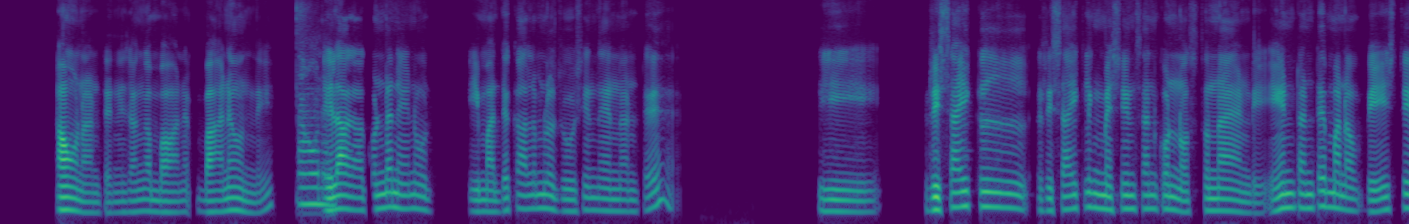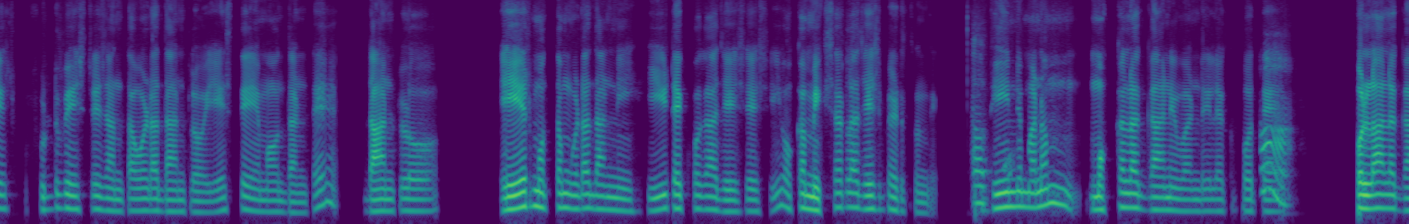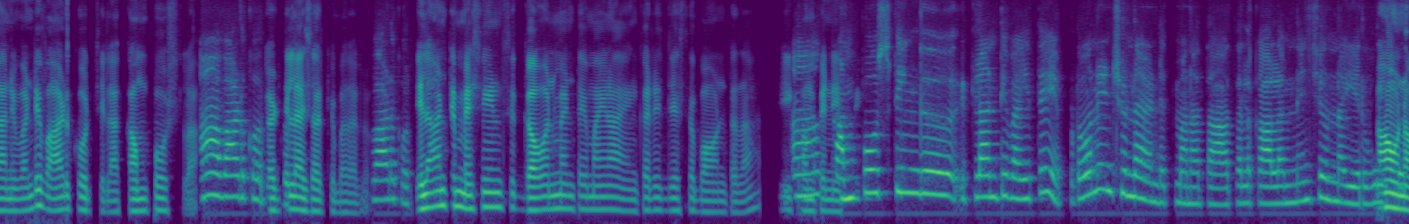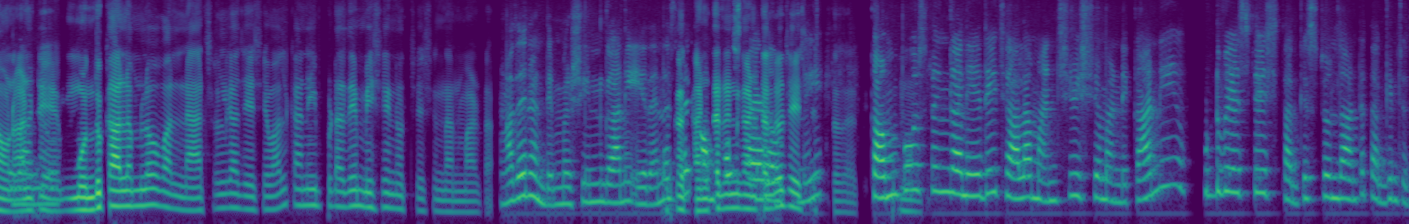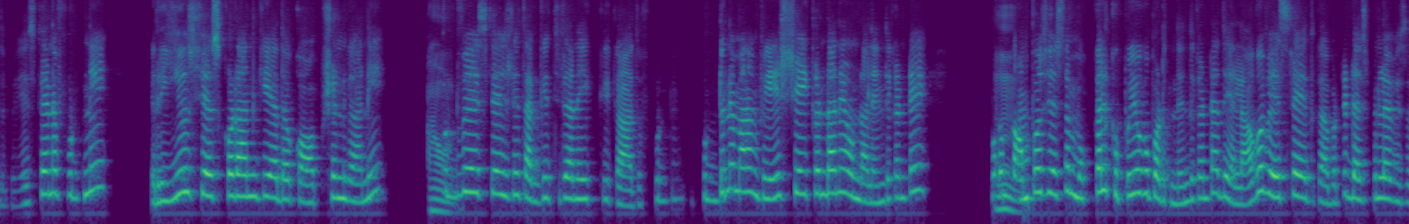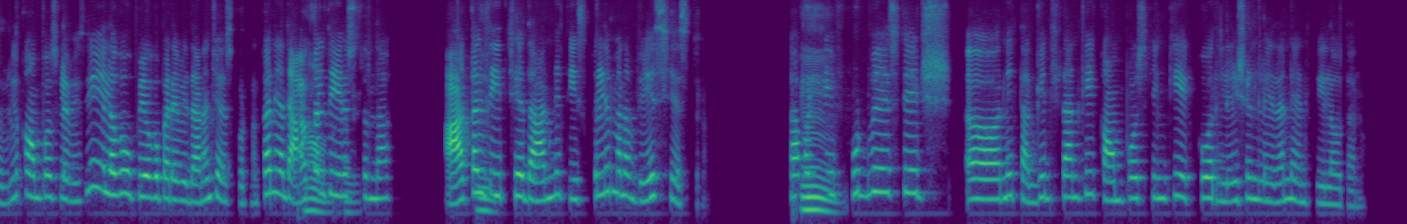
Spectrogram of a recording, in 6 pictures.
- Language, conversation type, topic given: Telugu, podcast, ఆహార వృథాను తగ్గించడానికి ఇంట్లో సులభంగా పాటించగల మార్గాలు ఏమేమి?
- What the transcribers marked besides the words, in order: tapping; in English: "రిసైకిల్ రిసైక్లింగ్ మెషిన్స్"; in English: "వేస్టేజ్ ఫుడ్"; in English: "ఎయిర్"; in English: "మిక్సర్‌లా"; in English: "కంపోస్ట్‌లా. ఫెర్టిలైజర్‌కి"; in English: "మెషిన్స్"; in English: "ఎంకరేజ్"; in English: "కంపెనీస్‌ని"; in English: "కంపోస్టింగ్"; in English: "నేచురల్‌గా"; in English: "కంపోస్ట్"; in English: "ఫుడ్ వేస్టేజ్"; in English: "ఫుడ్‌ని రీయూజ్"; in English: "ఆప్షన్"; in English: "ఫుడ్ వేస్టేజ్‌ని"; in English: "ఫుడ్ ఫుడ్‌ని"; in English: "వేస్ట్"; in English: "కంపోస్ట్"; in English: "డస్ట్‌బిన్‌లో"; in English: "కంపోస్ట్‌లో"; in English: "వేస్ట్"; in English: "ఫుడ్ వేస్టేజ్"; in English: "కంపోస్టింగ్‌కి"; in English: "రిలేషన్"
